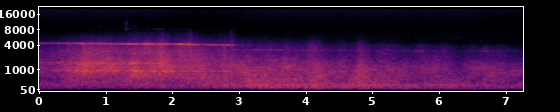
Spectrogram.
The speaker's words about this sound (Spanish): esa misma tarde toma un avión privado rumbo a la capital serbia.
